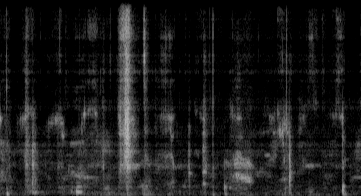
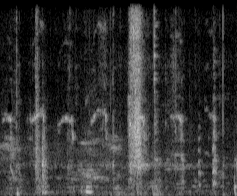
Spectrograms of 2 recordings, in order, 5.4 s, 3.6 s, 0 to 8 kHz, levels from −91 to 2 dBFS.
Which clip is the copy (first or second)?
first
